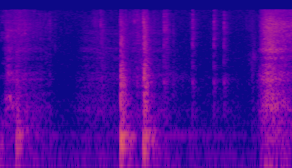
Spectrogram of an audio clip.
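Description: A few short clicks and knocks about a second in, from hands and tools handling a skinned coyote head on a fleshing beam, over quiet room tone.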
